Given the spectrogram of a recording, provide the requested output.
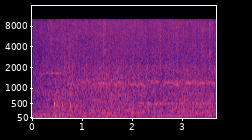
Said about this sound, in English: Rain lashed down onto the deck of an old-fashioned sailing ship. Wind whipped the sails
